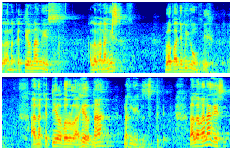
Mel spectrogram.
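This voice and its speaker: A young man teaching a religious study lesson, lively, with a habit of saying "ya" between phrases. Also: on the high side, a little hiss or hum.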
